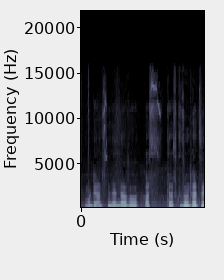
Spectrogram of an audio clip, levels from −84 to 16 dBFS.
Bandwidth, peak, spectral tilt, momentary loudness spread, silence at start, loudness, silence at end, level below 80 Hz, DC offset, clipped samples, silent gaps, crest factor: 16 kHz; -8 dBFS; -7.5 dB/octave; 9 LU; 0.1 s; -29 LUFS; 0 s; -64 dBFS; under 0.1%; under 0.1%; none; 18 dB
